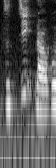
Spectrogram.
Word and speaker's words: 土: 그리고 흑이라고 하는 글자는 쯔찌라고 읽어요. 쯔찌.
